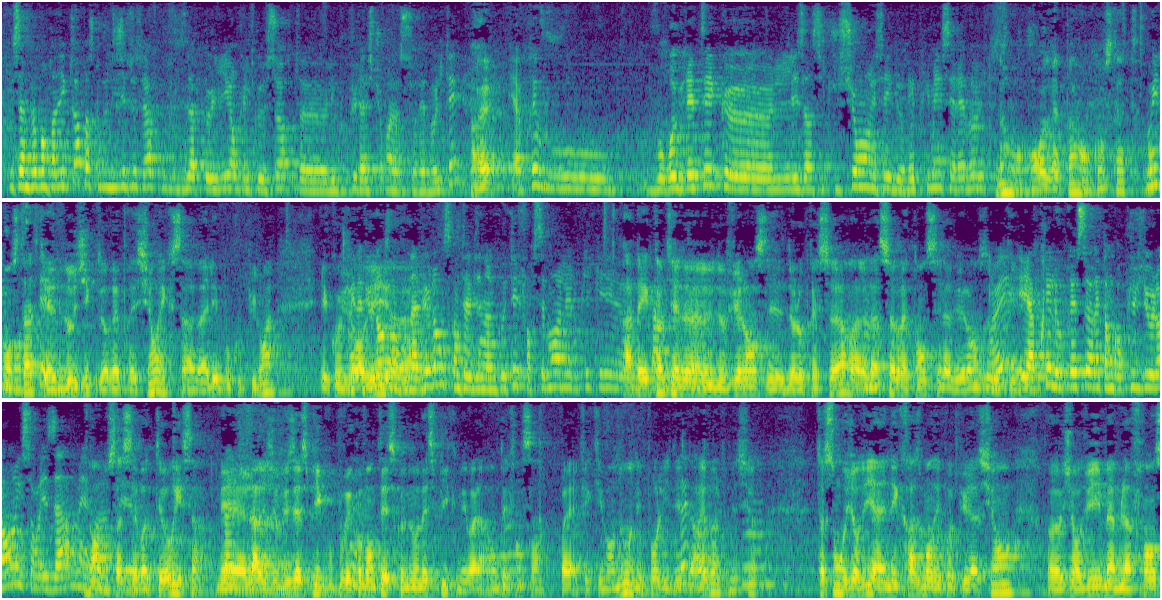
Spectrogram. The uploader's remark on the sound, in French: la conférence de presse comme si vous y étiez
